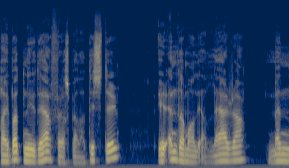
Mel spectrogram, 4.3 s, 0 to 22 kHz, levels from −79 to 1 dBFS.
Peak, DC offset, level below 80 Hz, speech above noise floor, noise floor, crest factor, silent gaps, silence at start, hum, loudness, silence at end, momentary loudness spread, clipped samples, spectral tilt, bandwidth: -6 dBFS; 0.1%; -68 dBFS; 41 dB; -64 dBFS; 18 dB; none; 0 s; none; -24 LUFS; 0 s; 10 LU; under 0.1%; -5 dB/octave; 17 kHz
